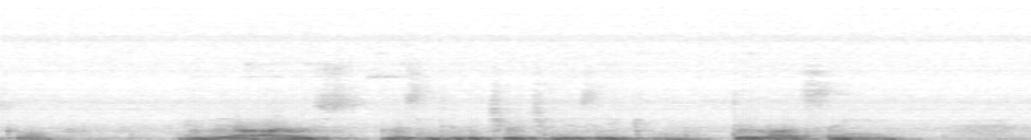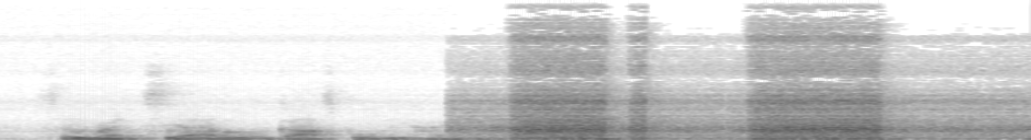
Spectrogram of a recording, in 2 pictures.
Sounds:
Speech

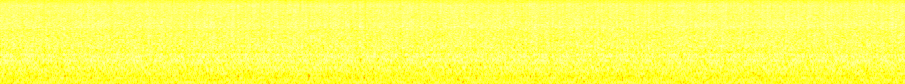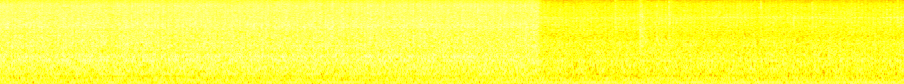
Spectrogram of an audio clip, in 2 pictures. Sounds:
Fire

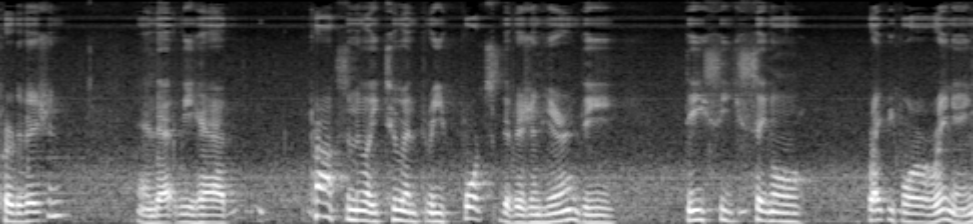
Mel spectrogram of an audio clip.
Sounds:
Speech

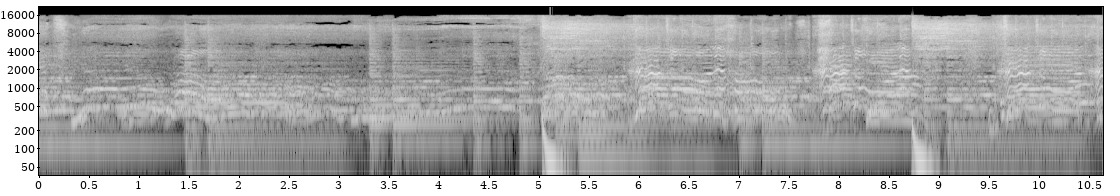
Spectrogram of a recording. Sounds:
Music

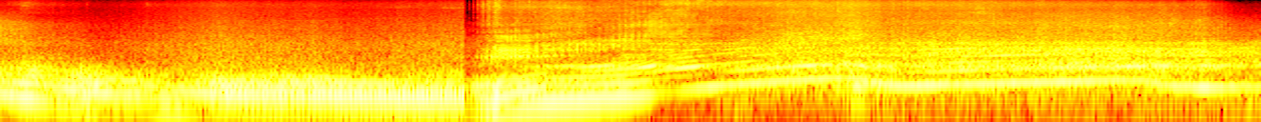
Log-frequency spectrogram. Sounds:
Car passing by

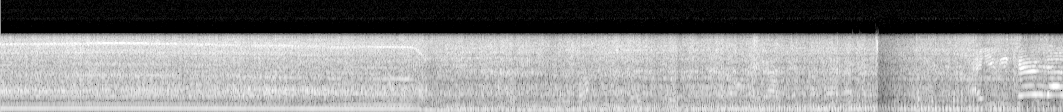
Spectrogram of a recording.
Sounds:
Vehicle, auto racing, Speech, Car

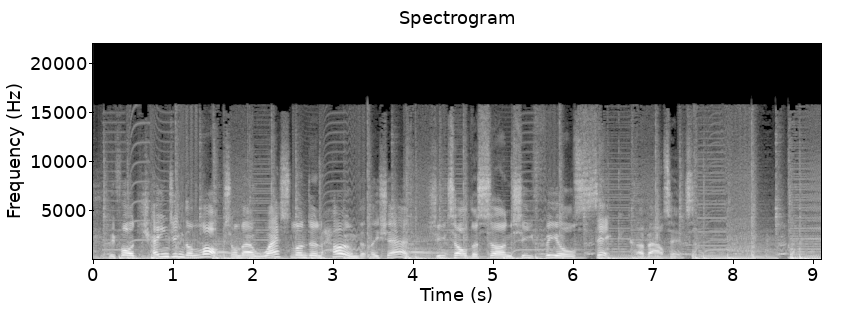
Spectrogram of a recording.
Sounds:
Speech, Music

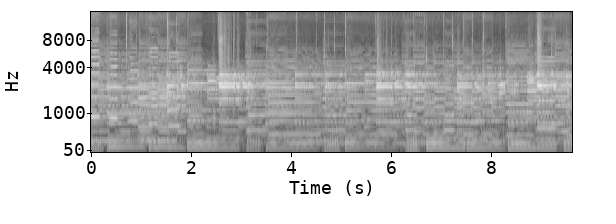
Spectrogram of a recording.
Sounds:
Video game music, Music

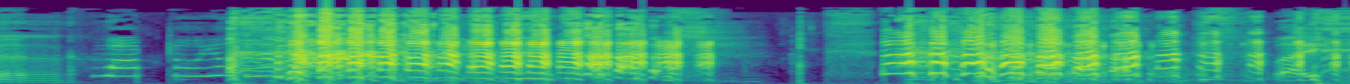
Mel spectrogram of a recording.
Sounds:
Speech

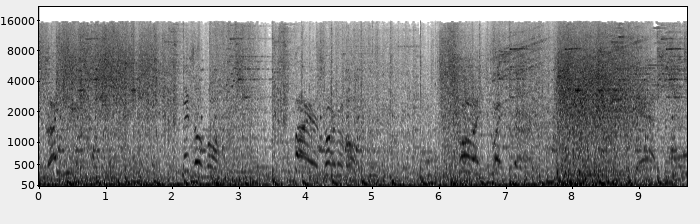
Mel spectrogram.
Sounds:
gunfire

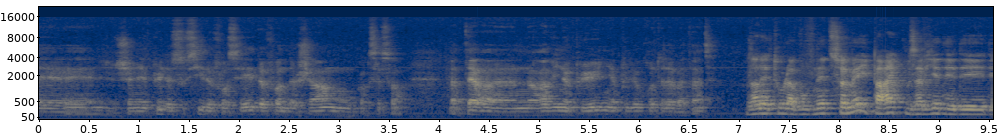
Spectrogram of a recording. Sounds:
Speech

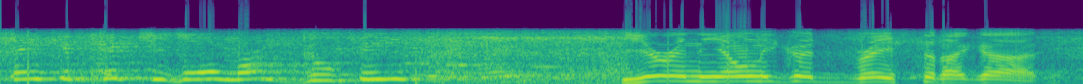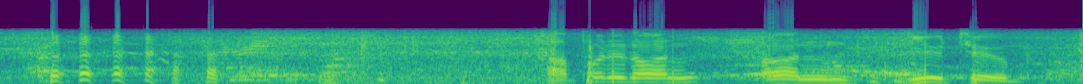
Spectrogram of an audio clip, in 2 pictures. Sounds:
Speech

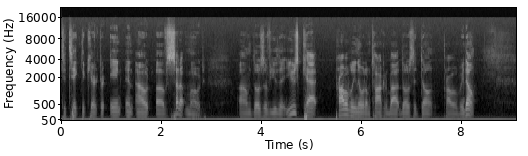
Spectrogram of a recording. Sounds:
Speech

